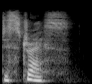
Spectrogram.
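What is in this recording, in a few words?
"distress", British English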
